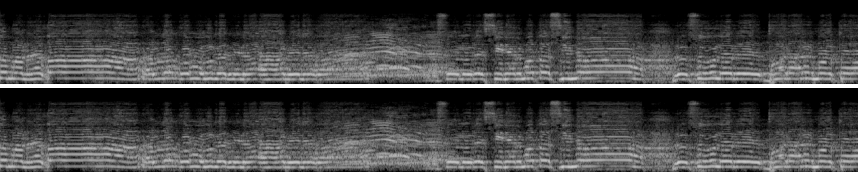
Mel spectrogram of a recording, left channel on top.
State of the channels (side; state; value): both; identical; correlation 1.00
